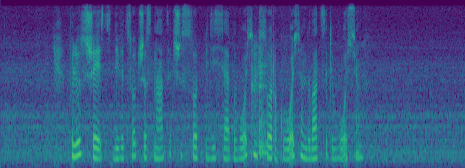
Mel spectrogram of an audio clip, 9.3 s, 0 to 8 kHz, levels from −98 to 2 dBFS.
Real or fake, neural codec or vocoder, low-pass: real; none; 7.2 kHz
